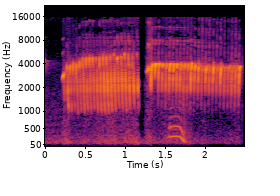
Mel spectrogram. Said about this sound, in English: That's quite enough of that. I've had enough of the canary singing now. It's really annoying.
